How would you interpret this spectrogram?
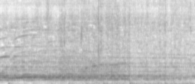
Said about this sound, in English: The Islamic Republic sends drones towards Israel, and these people who are protesting cheered.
